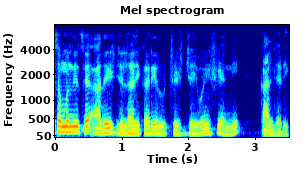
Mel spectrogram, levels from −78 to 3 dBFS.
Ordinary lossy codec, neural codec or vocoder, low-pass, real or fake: Opus, 16 kbps; none; 7.2 kHz; real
